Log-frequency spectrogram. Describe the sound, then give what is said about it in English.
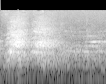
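Hundreds of protesters chant inside the North Carolina General Assembly, a crowd shouting a short slogan in unison: two strong, loud beats followed by a fainter third. “That's the sound of hundreds of protesters inside the General Assembly.”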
